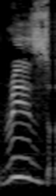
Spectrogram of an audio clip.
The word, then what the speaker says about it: R'issen: And it was It was risen, right? Yes, Riz or Risen. It is whatever is easier for your pronunciation.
